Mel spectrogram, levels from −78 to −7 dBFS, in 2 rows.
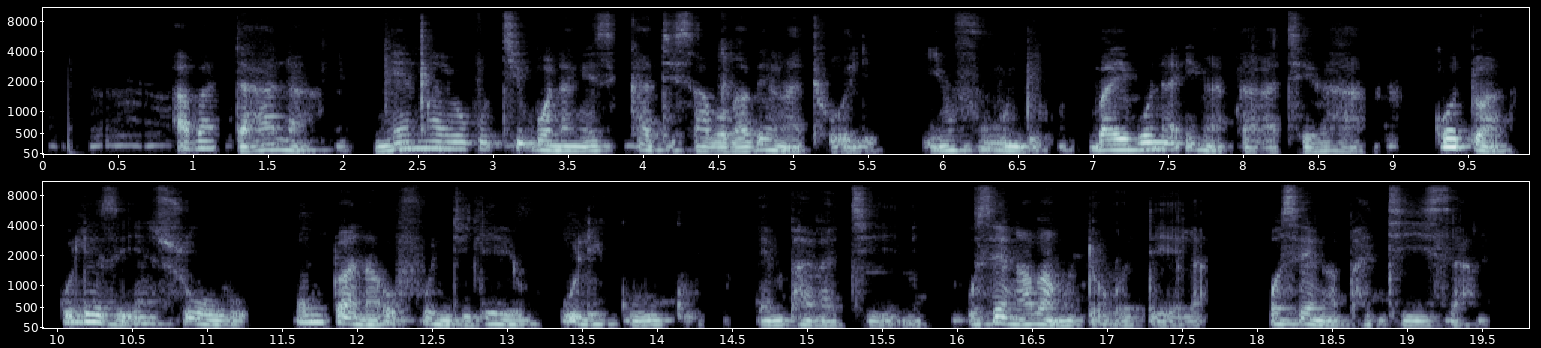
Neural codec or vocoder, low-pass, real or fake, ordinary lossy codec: none; 9.9 kHz; real; AAC, 48 kbps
